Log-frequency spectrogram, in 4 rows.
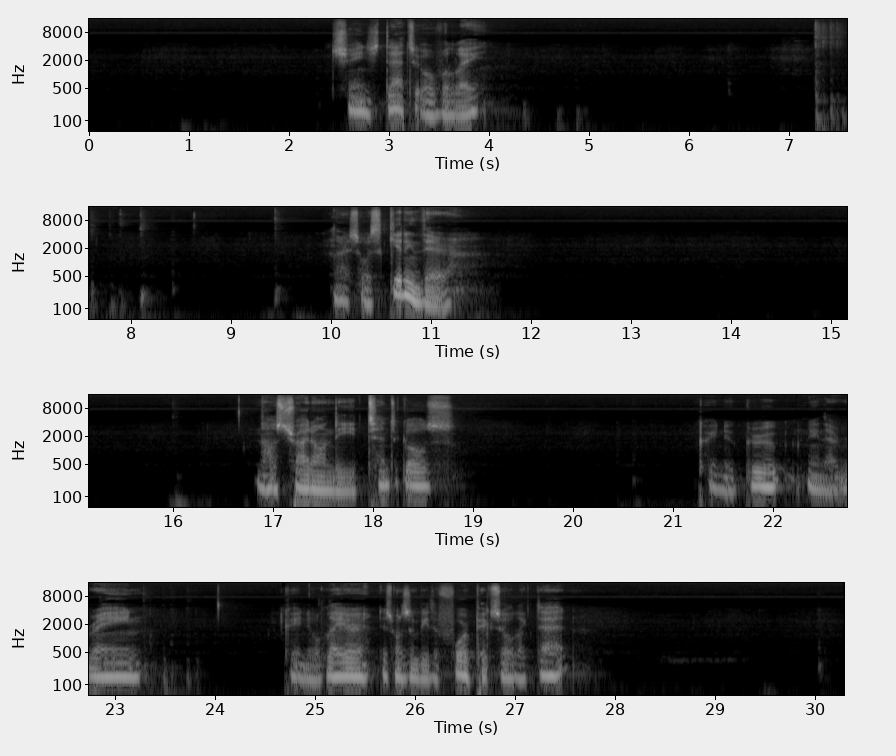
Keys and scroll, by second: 4.5 ctrl+s, 7.7 ctrl+s, 8.0 space, 15.9 space.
